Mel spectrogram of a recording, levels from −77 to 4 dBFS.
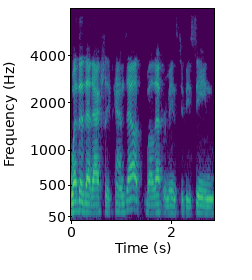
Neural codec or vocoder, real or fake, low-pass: none; real; 7.2 kHz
